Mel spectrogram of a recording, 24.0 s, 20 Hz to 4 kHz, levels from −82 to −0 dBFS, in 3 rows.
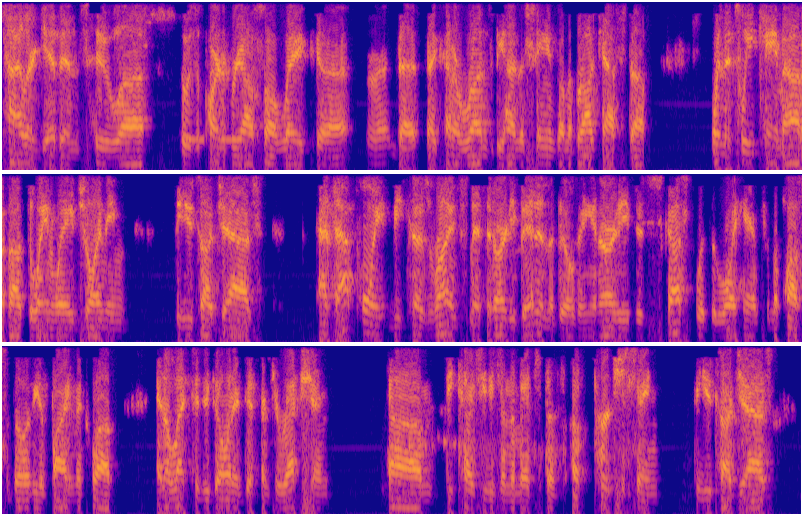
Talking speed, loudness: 205 wpm, -20 LUFS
